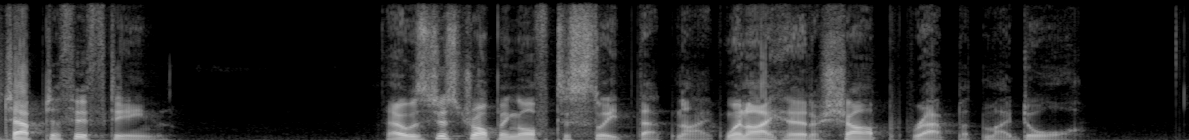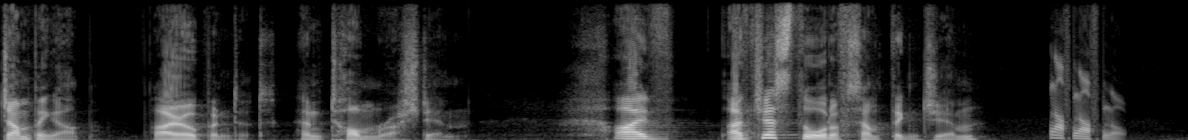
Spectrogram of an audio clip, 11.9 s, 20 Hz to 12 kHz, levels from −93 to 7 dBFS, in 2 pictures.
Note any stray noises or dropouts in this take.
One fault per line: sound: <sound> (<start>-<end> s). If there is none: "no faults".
sound: chirp (11.2-11.6 s)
